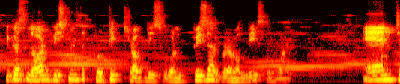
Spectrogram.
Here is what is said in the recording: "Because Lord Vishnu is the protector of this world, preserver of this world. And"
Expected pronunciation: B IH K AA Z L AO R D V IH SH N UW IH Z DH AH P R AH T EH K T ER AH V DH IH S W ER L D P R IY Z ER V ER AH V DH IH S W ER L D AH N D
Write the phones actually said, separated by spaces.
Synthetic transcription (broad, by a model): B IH K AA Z L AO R D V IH S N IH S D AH P R AH T EH K T ER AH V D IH S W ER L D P R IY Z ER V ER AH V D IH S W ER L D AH N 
